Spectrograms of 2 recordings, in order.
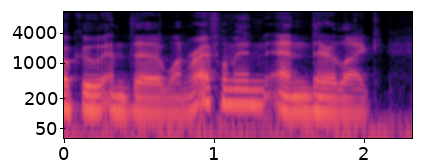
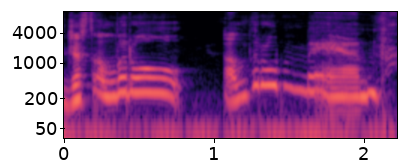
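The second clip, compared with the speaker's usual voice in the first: high cutesy voice, softer; 11 semitones higher, 4 dB quieter than usual. Acted. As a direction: coo it like it's adorable. Cutesy description of creature.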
